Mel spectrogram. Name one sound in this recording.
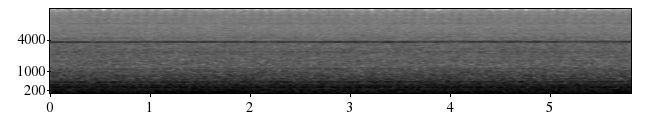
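A truck engine rumbles steadily at cruising speed.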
